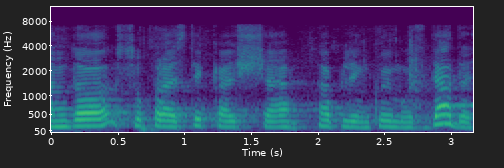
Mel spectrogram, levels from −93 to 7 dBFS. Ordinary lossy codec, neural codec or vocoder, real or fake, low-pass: MP3, 96 kbps; none; real; 7.2 kHz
